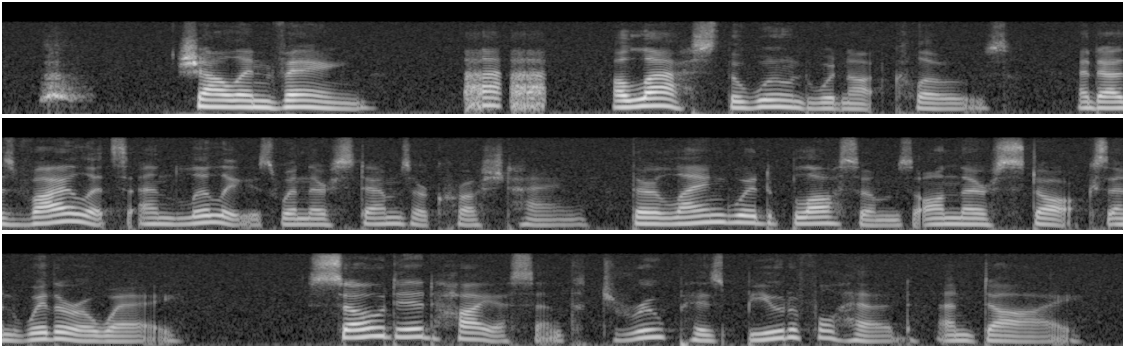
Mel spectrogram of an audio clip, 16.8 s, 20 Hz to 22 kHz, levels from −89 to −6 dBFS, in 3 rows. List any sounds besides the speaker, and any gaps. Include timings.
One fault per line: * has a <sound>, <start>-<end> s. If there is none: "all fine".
* has a bark, 0.2-0.5 s
* has a laugh, 2.3-2.7 s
